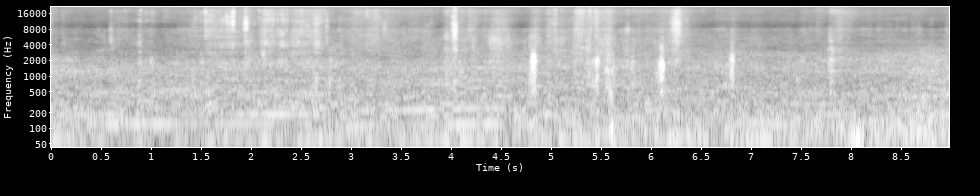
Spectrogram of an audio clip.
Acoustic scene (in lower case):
street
